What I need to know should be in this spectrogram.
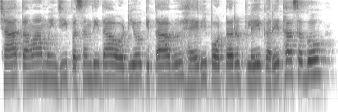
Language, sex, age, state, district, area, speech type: Sindhi, female, 45-60, Gujarat, Surat, urban, read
